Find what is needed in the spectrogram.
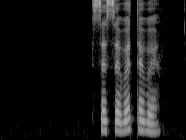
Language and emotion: Russian, neutral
